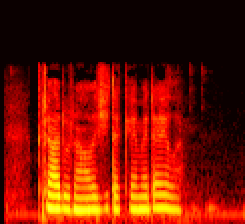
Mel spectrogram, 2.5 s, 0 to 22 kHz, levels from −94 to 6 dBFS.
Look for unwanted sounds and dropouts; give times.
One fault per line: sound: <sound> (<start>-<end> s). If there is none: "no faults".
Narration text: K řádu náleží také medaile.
no faults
